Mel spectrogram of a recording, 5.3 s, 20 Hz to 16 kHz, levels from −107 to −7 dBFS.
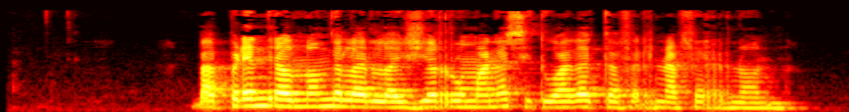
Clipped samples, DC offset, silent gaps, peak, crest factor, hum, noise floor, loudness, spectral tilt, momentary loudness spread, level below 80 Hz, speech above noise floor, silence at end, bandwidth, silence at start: under 0.1%; under 0.1%; none; -4 dBFS; 20 dB; none; -74 dBFS; -22 LUFS; -4.5 dB/octave; 13 LU; -68 dBFS; 52 dB; 0.35 s; 11.5 kHz; 1.2 s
